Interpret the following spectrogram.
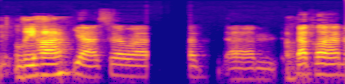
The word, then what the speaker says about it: Lehigh: you mentioned yeah eastern Pennsylvania it's um the Lehigh Valley that's what's called Lehigh yeah so uh um Bethlehem Allentown Easton if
